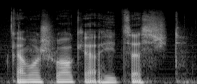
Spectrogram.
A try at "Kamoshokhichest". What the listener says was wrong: Pas Kahi. Mouchokhichest. C'est sûr que c'est difficile pour vous autres quand est-ce prononcer le A, quand est-ce prononcer telle voyelle, le I entre deux consonnes.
